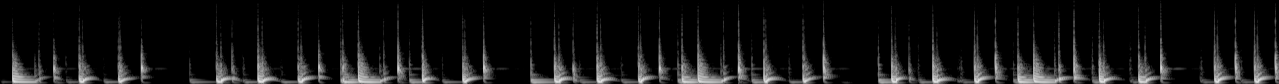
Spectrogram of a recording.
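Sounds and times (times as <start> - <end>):
Assamese folk dogor drum loop: 2.2 - 4.9, 5.6 - 12.7.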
